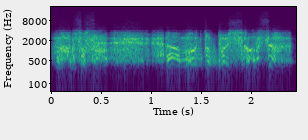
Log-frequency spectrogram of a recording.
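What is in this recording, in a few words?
Korean searchlight mood low, speech; War Thunder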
